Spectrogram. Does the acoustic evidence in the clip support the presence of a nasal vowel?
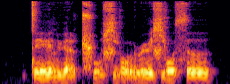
no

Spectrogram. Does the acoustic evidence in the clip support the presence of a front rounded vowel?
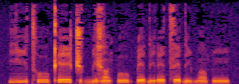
no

